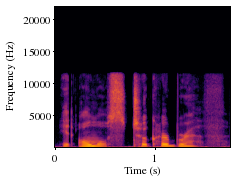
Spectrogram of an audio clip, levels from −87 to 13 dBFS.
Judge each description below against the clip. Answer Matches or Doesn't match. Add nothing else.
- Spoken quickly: Doesn't match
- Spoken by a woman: Matches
